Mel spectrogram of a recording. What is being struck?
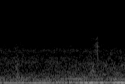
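Nothing is struck.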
